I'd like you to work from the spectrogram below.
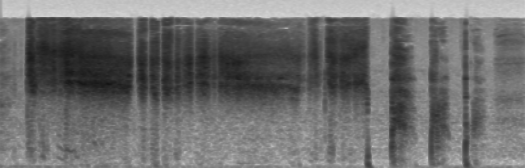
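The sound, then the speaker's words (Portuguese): A voice imitates the sizzle of an egg frying in a pan: a steady hiss broken by sputtering crackles, ending in a few sharp pops like spattering oil. “Sabe aquele barulhinho quando você vai fritar um ovo?”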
